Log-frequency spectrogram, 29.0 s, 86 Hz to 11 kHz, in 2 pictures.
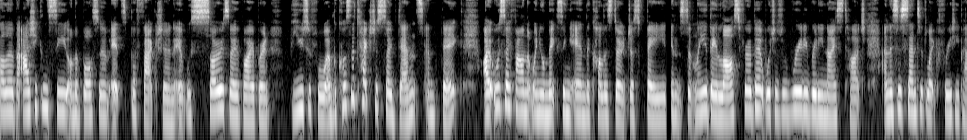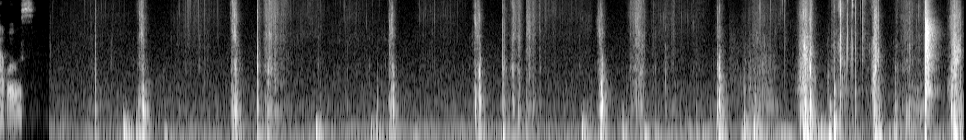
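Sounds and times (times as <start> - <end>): hands squeezing sticky slime: 15.3 - 29.0.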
